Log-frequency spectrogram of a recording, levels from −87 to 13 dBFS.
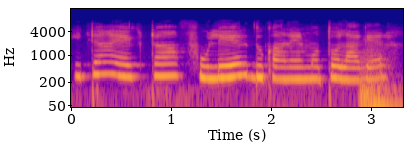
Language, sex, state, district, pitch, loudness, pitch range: Bengali, female, Assam, Hailakandi, 270 Hz, -16 LUFS, 245-290 Hz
